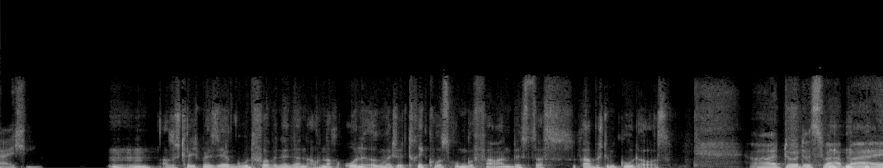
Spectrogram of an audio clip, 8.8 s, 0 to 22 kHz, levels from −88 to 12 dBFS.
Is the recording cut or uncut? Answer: uncut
